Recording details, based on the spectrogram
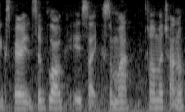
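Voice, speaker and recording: A woman with a Yorkshire accent, medium in pitch and very fast. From northern England, West Yorkshire (near Leeds). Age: 20s. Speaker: vlogger and personal trainer. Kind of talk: casual vlog monologue. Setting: outdoors.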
